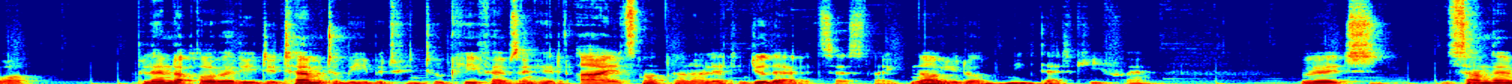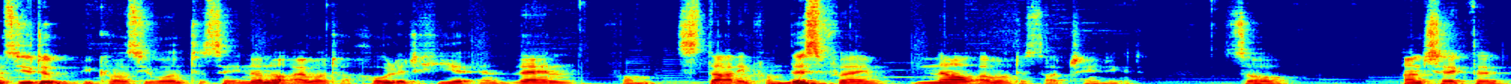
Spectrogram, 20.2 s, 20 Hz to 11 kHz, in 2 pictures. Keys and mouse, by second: 12.2-13.9 drag, 15.7-18.1 drag.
